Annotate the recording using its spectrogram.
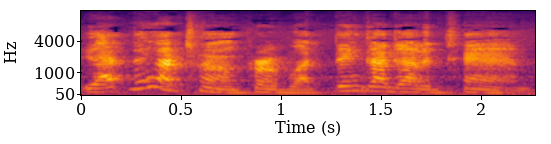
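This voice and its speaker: A man's voice comes through with audible room echo. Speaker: podcast host. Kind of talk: casual chat. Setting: live stream. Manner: loud.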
